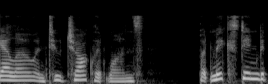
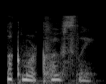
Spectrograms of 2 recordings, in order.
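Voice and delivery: soft unvoiced whisper; 4 semitones higher, 7 dB quieter than usual. A narrator's reading. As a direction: whisper so the puppies sleep on. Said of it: "Holly whispered so as not to disturb them".

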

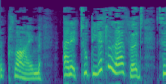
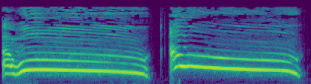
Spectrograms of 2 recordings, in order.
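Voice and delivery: high loud musical wolf howl; 11 semitones higher, 7 dB louder than usual. Acted. Lord Frederick joins howling.

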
